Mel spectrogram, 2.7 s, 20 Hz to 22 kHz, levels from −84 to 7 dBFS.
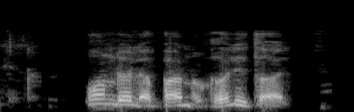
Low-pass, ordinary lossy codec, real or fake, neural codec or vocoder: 7.2 kHz; AAC, 32 kbps; real; none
